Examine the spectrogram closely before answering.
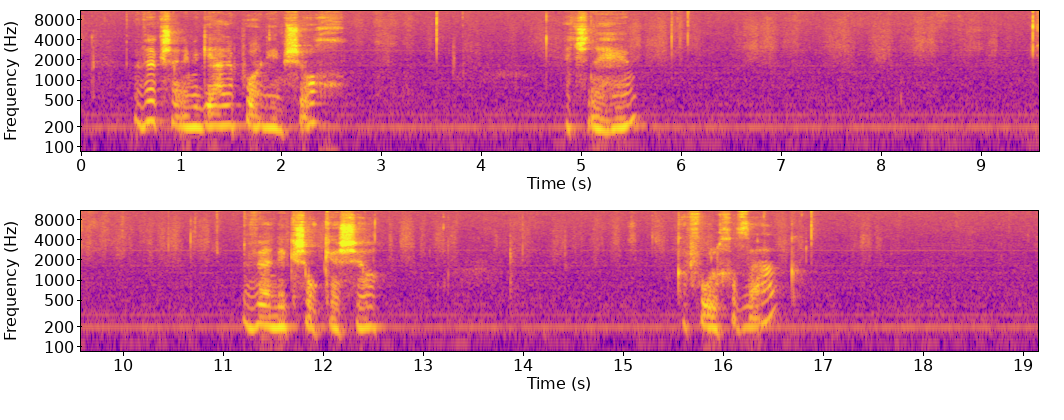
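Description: Yarn rustles softly as it is drawn through crocheted stitches.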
